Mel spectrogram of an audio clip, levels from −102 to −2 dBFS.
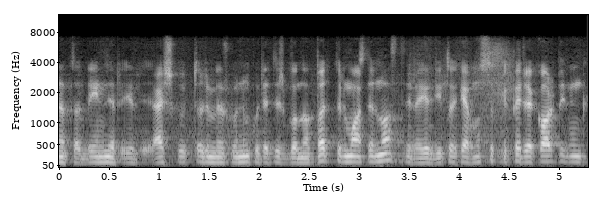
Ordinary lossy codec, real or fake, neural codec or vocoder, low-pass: Opus, 64 kbps; fake; codec, 16 kHz, 0.8 kbps, ZipCodec; 7.2 kHz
